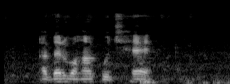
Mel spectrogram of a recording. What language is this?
Urdu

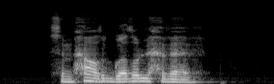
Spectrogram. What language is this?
Kabyle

